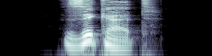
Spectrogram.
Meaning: inflection of sickern: 1. third-person singular present 2. second-person plural present 3. plural imperative
- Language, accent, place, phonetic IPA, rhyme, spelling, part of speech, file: German, Germany, Berlin, [ˈzɪkɐt], -ɪkɐt, sickert, verb, De-sickert.ogg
